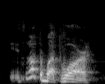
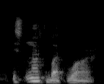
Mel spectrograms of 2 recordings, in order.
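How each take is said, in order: First: Said in the usual way. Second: Softer repeat, dropping the voice low; quiet repeated emphasis; quiet echo. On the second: Real, not acted. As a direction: say it again, almost to yourself.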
